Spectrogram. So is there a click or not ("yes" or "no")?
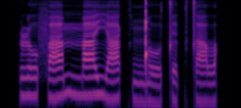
yes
